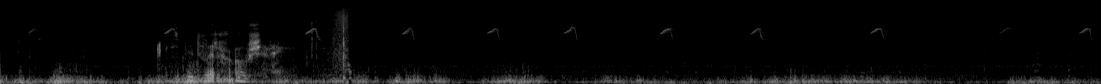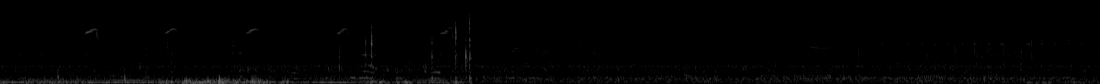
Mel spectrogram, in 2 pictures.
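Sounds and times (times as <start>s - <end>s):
wind buffeting microphone: 0.0s - 2.2s, 2.8s - 11.8s, 12.6s - 13.8s
small bird calling: 3.0s - 3.3s, 3.9s - 5.9s, 6.5s - 6.9s, 7.5s - 7.8s, 8.7s - 9.0s, 10.0s - 11.0s, 11.8s - 15.8s, 18.9s - 22.0s.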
